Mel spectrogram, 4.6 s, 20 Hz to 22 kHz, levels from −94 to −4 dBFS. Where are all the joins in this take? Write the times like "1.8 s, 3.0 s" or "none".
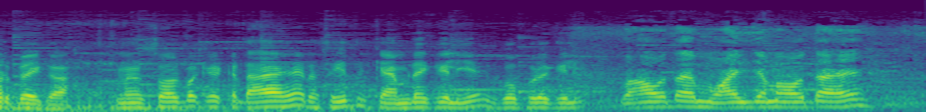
3.0 s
